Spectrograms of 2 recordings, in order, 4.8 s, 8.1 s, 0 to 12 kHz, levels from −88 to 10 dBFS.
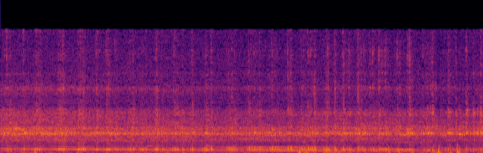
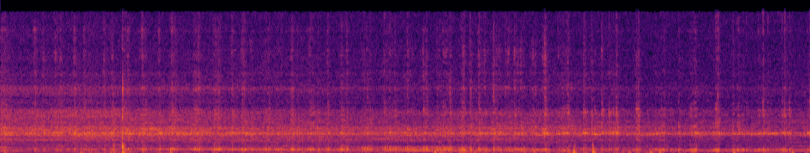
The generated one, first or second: second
